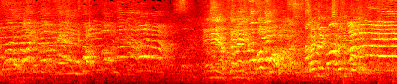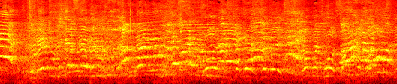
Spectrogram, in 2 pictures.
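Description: Spectators shout and cheer ringside.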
